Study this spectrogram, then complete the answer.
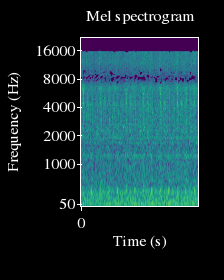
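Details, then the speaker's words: Suzuki APV (Mega Carry) petrol engine shaking and coughing with no power; rough lumpy idle with recurring stumble, cylinder 2 not firing due to failed ignition coil. "putus giveaway nya biasanya ini enggak aktif nih Dada jadi posisi kuilnya yang rusak cuman nanti kita buka businya Kita buktikan ini pasti nggak ada Coba pembakaran di Nomor duanya"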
